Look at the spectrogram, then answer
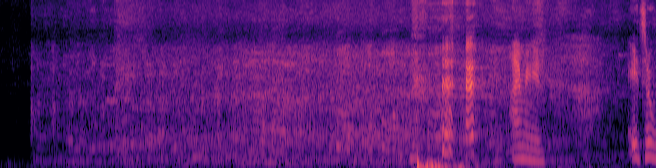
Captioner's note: laugh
